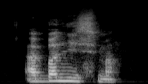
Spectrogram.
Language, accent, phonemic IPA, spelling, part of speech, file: French, Canada, /a.bɔ.nis.mɑ̃/, abonnissement, noun, LL-Q150 (fra)-abonnissement.wav
- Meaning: improvement or amelioration of the soil or of wine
